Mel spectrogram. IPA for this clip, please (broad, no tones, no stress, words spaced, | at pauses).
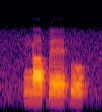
ŋaɓɛːɠo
